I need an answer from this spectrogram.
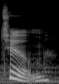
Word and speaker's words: Thoom: This one's name is Thoom. Pronounced tomb.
